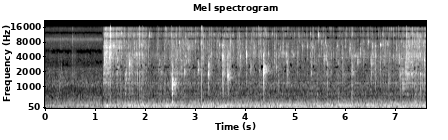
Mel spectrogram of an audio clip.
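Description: Flour-coated chicken frying in hot oil: a steady sizzle with frequent crackles and pops, starting about a second in.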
